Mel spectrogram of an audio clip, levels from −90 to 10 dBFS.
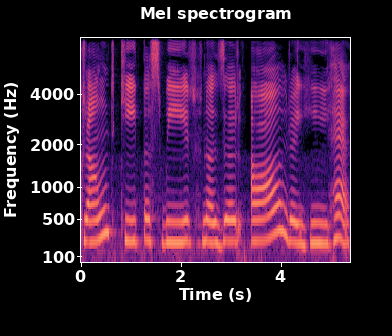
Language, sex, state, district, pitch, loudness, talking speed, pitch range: Hindi, female, Punjab, Fazilka, 240 Hz, -15 LUFS, 80 wpm, 230-250 Hz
